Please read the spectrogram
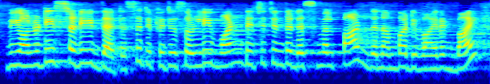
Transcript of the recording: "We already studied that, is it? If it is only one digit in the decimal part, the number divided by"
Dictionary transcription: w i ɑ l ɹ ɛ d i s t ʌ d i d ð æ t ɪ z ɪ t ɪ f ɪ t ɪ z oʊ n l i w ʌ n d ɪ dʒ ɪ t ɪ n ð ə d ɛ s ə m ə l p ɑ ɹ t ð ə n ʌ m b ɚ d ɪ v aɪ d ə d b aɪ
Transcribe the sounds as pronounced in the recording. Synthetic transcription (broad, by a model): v i ɑ l ɹ ɛ d i s t ʌ d i d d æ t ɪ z ɪ t ɪ f ɪ t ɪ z oʊ n l i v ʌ n d ɪ dʒ ɪ t ɪ n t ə d ɛ s ə m ə l p ɑ ɹ t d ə n ʌ m b ɚ d ɪ v aɪ d ə d b aɪ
